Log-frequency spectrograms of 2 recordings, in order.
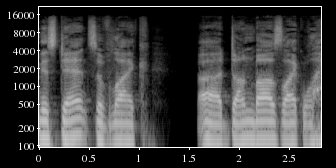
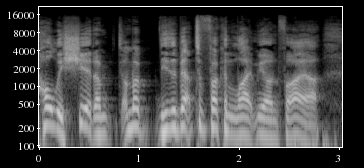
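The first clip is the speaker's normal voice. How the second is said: mock panicked voice, higher; 3 semitones higher than usual. Retelling a film scene where gasoline is poured on someone: imitating Dunbar freaking out. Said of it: "when he's freaking out, it's like".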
